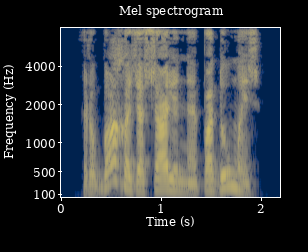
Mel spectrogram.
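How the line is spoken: Grumbled. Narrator (Russian): пробурчал Ростислав

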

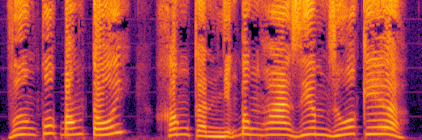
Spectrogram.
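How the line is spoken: Rat soldiers yelling. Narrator (Vietnamese): Bọn lính chuột gào theo

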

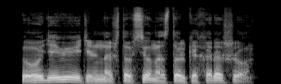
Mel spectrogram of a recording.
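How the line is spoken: Snort. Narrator (Russian): хмыкнул шагавший за мной Аршавин

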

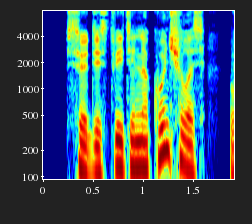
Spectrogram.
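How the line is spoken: Breathless exhale. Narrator (Russian): выдохнула Марша

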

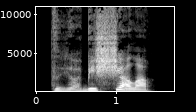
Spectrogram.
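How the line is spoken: Hissing. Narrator (Russian): прошипел юный детектив

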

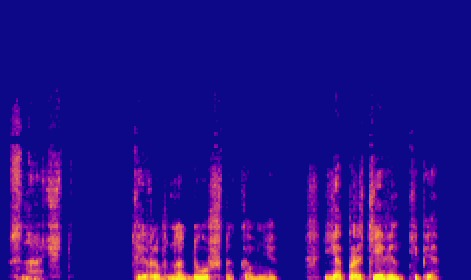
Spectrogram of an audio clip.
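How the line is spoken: Sad question. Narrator (Russian): печально спросил Гал

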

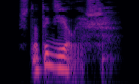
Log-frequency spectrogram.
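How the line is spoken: Slightly husky voice. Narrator (Russian): Его голос с легкой хрипотцой

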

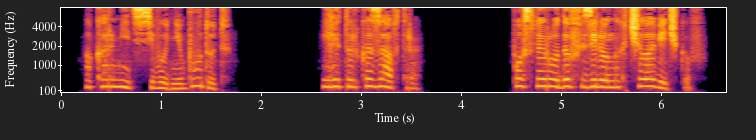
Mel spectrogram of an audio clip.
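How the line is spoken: Very quiet question. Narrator (Russian): Сестра очень тихо спросила

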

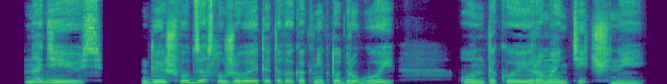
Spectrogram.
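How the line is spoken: Dreamy sigh. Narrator (Russian): мечтательно вздохнула

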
